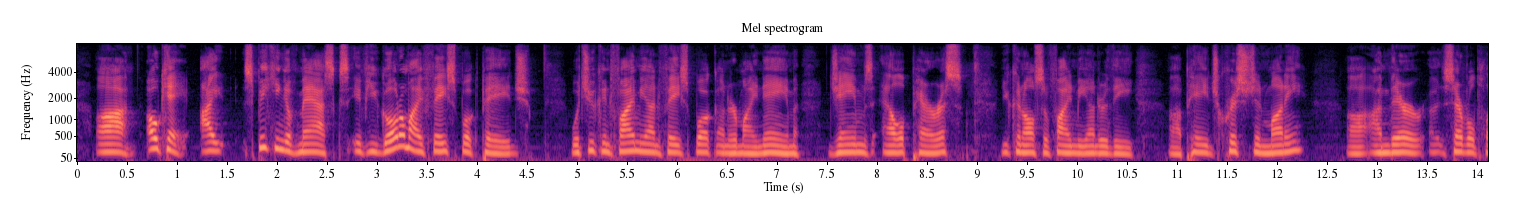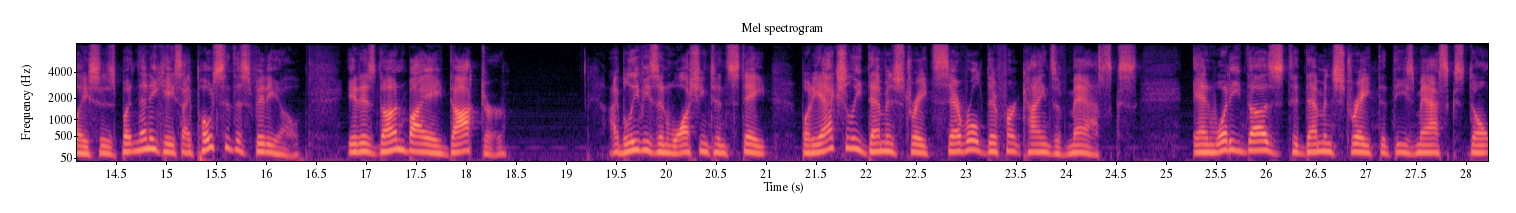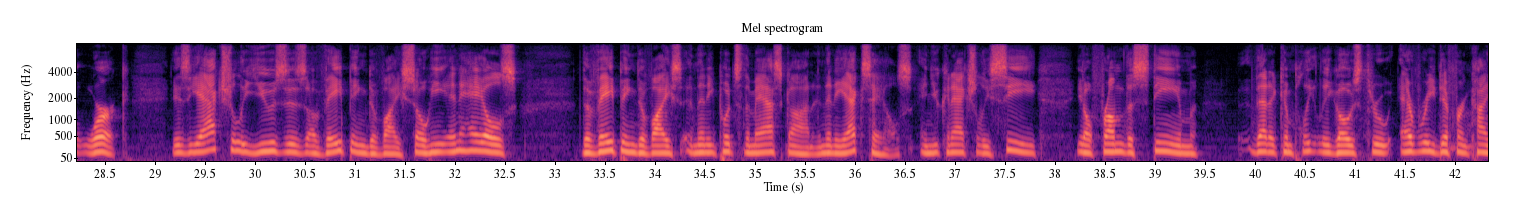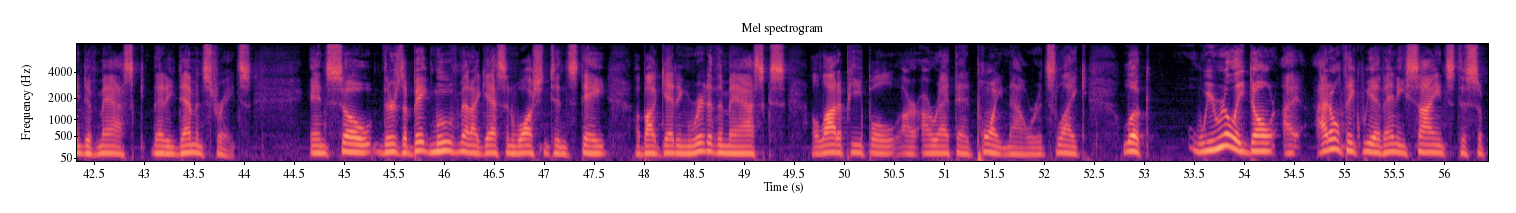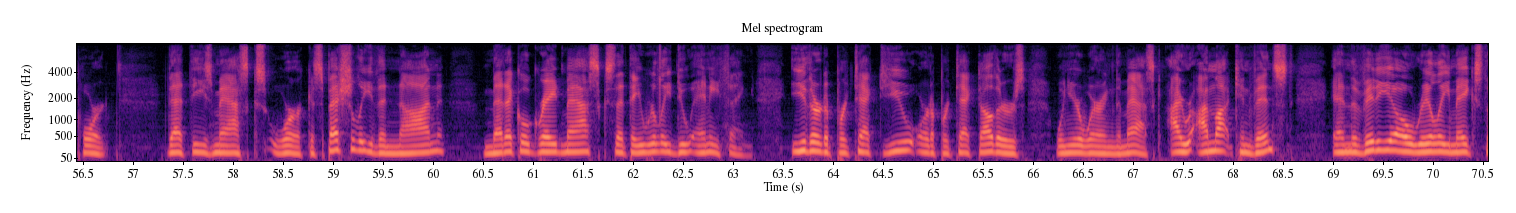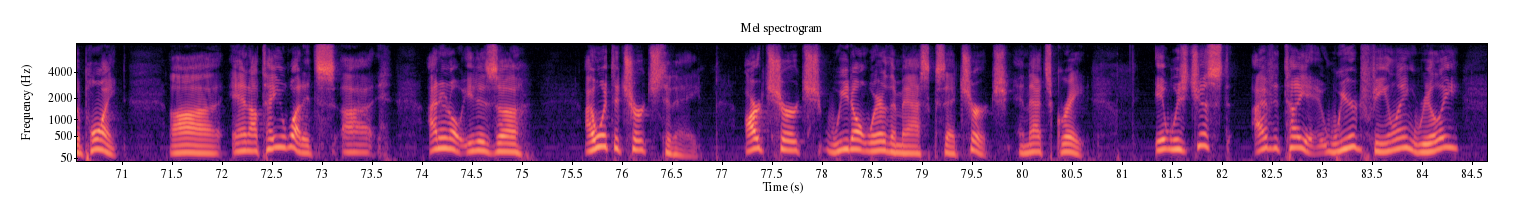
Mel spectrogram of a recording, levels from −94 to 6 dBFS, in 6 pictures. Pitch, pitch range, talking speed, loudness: 150 Hz, 135-165 Hz, 175 wpm, -23 LUFS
